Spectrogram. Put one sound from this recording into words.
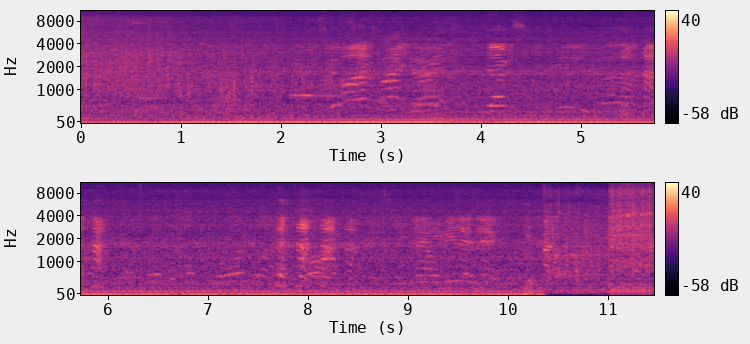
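Men talk at a distance outdoors.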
